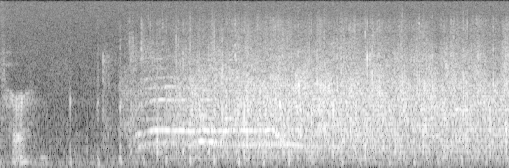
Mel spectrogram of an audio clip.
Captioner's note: applause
